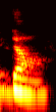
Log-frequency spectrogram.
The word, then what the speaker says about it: dents: Je ne prononce pas le s final. OK. Les dents.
